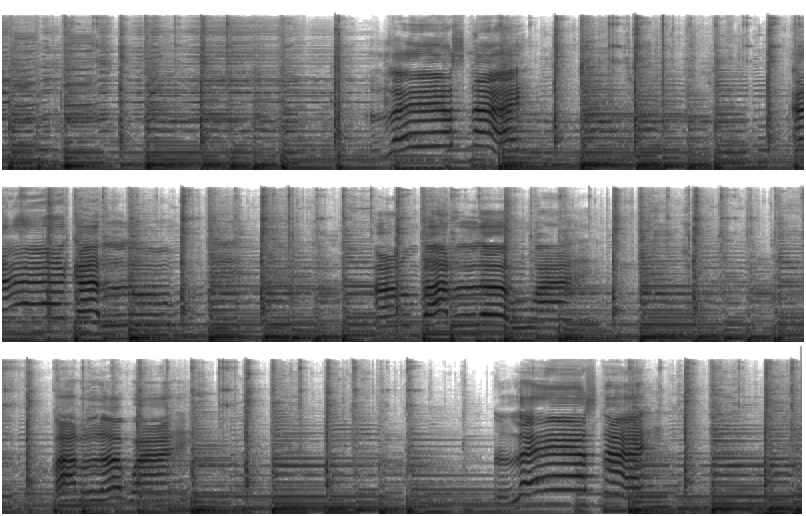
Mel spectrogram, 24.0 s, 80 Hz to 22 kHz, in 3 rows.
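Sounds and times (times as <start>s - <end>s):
man singing: 0.0s - 5.5s, 7.9s - 14.6s, 16.6s - 18.2s, 21.0s - 22.8s
plucked upright bass: 0.0s - 21.2s, 22.3s - 24.0s
strummed acoustic guitar: 0.0s - 24.0s.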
